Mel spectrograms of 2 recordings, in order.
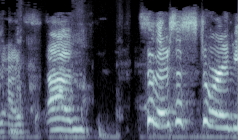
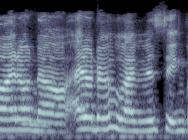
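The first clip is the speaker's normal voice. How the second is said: ordinary delivery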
